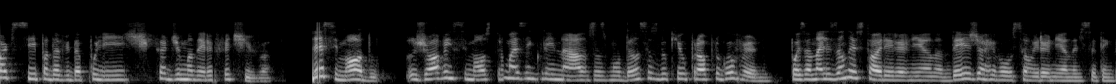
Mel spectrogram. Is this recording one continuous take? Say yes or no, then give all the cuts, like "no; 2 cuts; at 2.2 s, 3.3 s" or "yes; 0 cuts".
no; 1 cut; at 5.0 s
